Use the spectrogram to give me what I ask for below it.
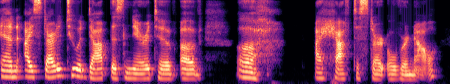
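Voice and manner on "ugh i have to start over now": deflated, defeated, discouraged, sagging groan. Speaker acts out their own past self-talk, imitating discouraged self-talk. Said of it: "doesn't that just sound discouraging?".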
